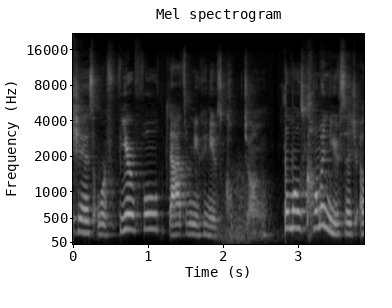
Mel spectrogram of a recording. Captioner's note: bubble bursting; speaking in Korean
